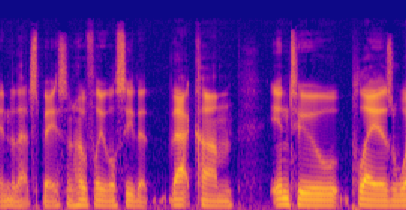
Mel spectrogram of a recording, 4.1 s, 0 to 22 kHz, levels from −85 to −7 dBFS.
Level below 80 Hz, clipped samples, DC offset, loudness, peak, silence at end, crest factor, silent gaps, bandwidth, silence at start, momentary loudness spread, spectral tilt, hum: -50 dBFS; under 0.1%; under 0.1%; -21 LUFS; -2 dBFS; 0 s; 20 dB; none; 15.5 kHz; 0 s; 9 LU; -4 dB/octave; none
